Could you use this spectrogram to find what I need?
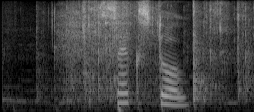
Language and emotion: Russian, neutral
